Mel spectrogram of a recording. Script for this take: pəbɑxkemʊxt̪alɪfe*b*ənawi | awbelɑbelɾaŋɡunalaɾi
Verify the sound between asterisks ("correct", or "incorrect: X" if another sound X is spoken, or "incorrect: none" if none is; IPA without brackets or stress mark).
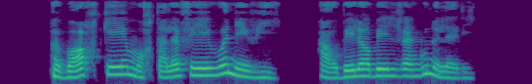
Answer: incorrect: w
